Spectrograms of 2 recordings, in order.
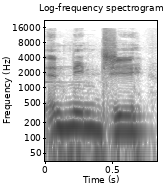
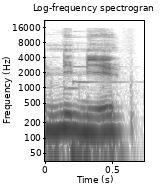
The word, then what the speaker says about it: Ninji: because i don't say ninji i say nini and i don't say jeans i say because in swedish you don't have a hard like d sound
